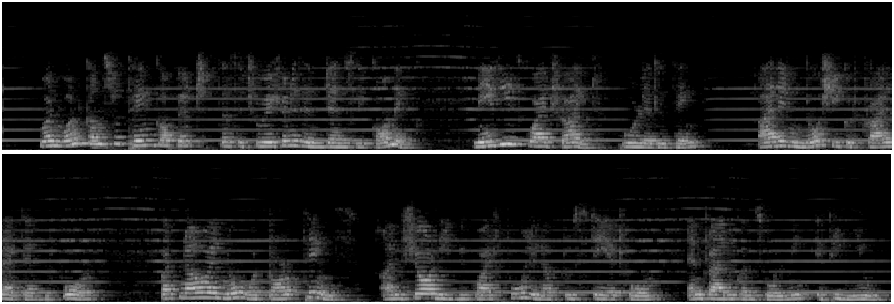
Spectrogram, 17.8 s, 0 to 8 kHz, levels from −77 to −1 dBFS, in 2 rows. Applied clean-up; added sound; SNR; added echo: none; Bowed string instrument; 17 dB; reverberation time 0.7 s.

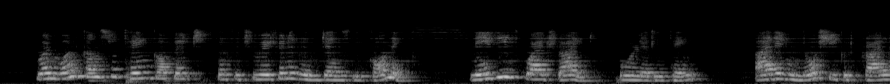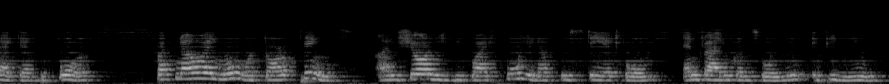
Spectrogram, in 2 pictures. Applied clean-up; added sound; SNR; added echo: neural separator model SepFormer DNS4.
